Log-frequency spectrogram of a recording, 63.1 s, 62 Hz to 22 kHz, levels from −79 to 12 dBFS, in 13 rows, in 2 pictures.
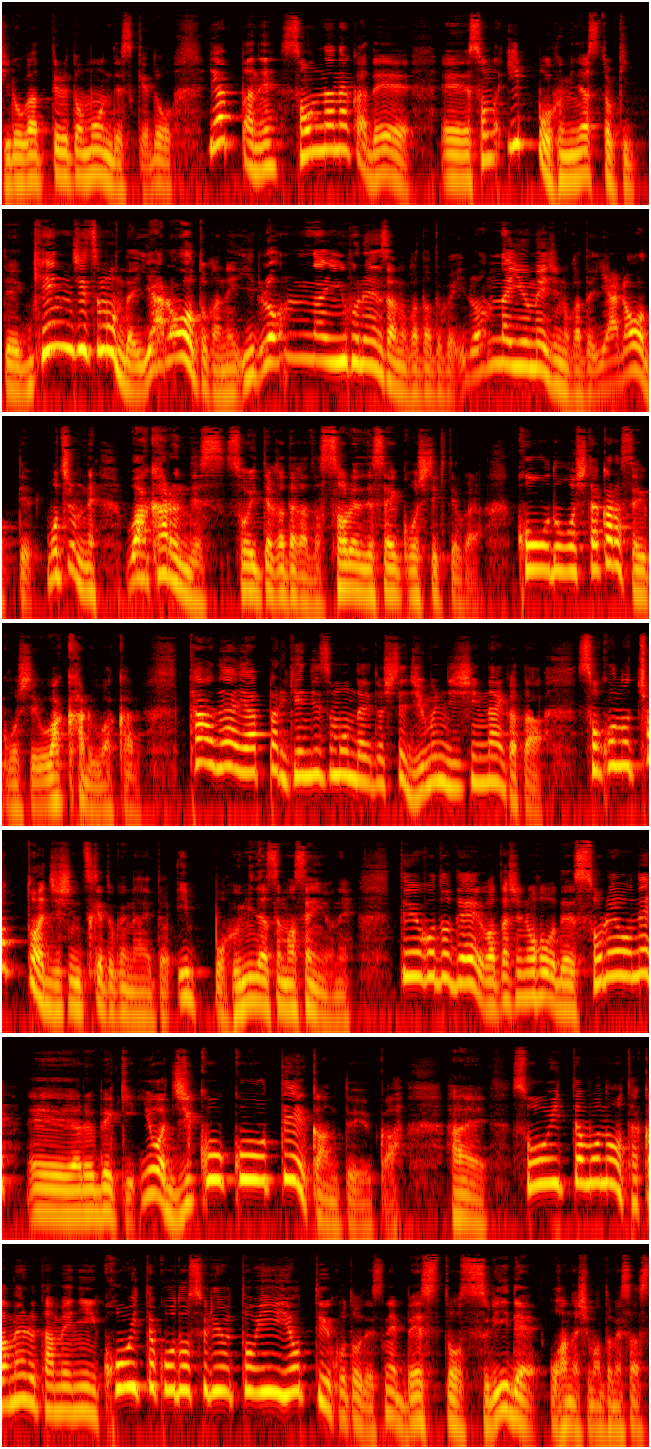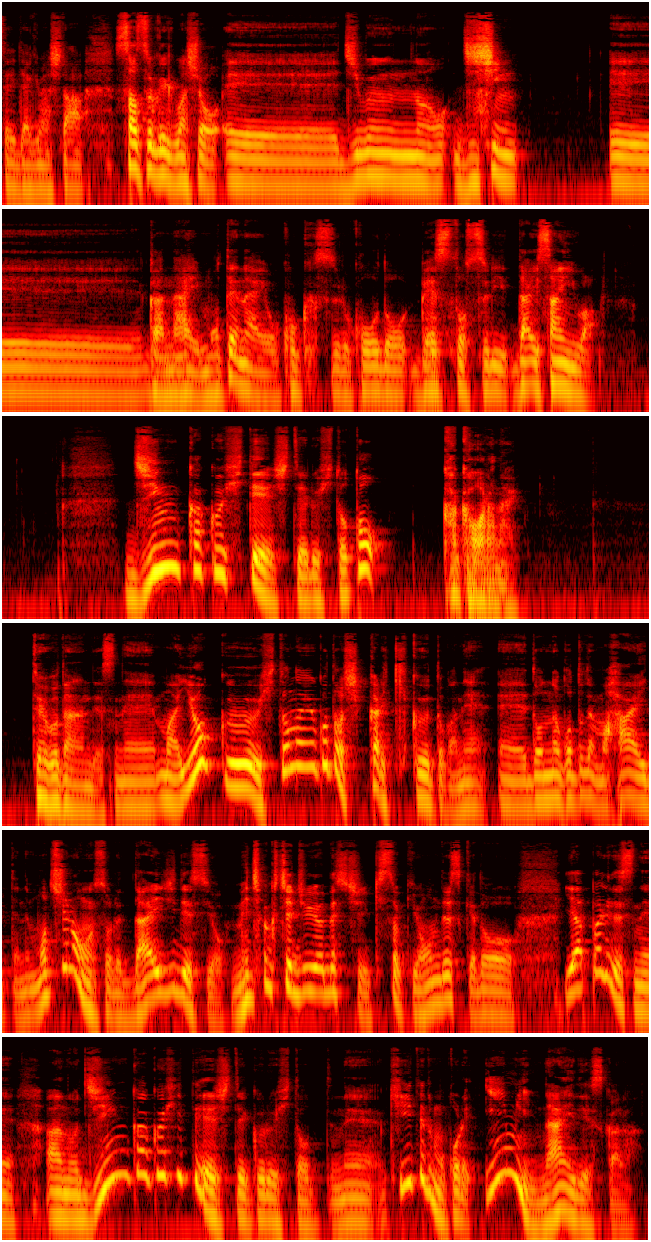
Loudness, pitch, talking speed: -21 LUFS, 135 Hz, 400 characters per minute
